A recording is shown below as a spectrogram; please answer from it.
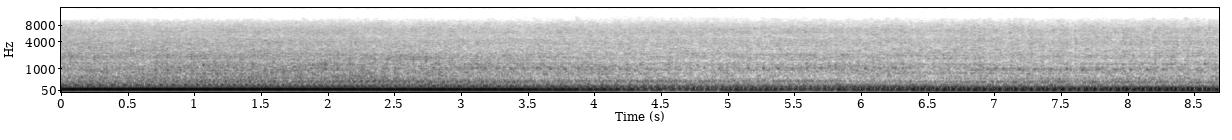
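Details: LS-swapped 1967 Camaro cold start after about four months sitting, fuel primed: deep loud rumble catches, holds high revs, then drops to a steady lumpy idle; engine starts and runs healthy.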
